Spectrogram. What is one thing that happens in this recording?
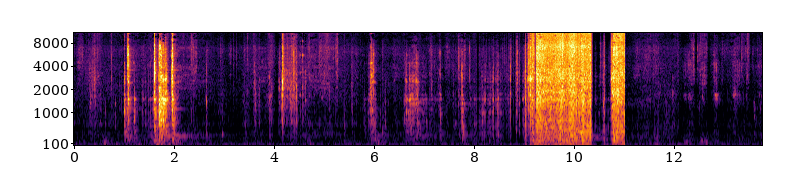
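Metal tools clink and knock against car parts up close.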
